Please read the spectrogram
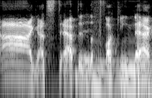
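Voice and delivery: mock, very high-pitched cry of pain. Retelling how a stabbed character was rolling around: imitating someone in pain. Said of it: "rolling around, like, in pain".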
